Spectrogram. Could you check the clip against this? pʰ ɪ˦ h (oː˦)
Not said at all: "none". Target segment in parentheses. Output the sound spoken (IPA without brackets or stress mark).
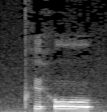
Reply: oː˦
